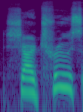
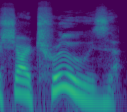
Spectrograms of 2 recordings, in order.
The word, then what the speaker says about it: chartreuse: researched it chartreuse and it can be said chartreuse or chartreuse with a z sound do you have a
